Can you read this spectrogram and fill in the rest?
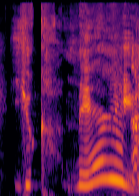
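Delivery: high, loud, slow stage squeal; imitating an excited coworker's hushed shriek; failed attempt at quiet. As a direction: try to keep a secret and squeal it anyway. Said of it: "she's trying to be quiet about it".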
